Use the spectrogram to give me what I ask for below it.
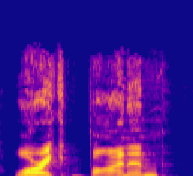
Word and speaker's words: Warick Beynon: And I'm joined here today by a very special guest, Warick Beynon. That's how you say it? Yeah, that's it. – That's the correct pronunciation.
